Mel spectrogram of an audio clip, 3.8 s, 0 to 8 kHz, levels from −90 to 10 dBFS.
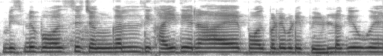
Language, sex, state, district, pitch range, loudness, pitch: Hindi, female, Uttar Pradesh, Lalitpur, 215-230 Hz, -13 LUFS, 225 Hz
